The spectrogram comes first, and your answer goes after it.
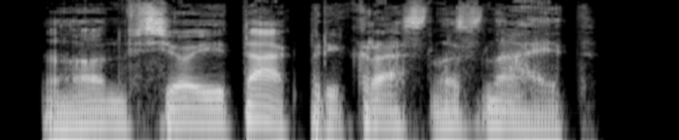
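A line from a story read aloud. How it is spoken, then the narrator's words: Growling. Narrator (Russian): прорычал Крэмер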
